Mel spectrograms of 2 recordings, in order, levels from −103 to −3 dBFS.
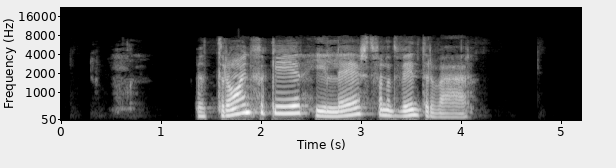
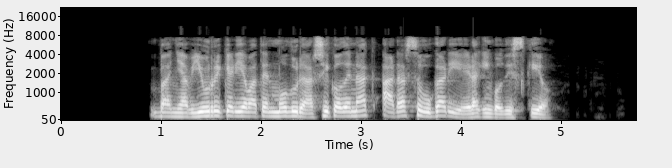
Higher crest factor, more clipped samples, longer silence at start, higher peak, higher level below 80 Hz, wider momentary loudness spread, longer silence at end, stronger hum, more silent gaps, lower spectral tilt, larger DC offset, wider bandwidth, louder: about the same, 16 dB vs 12 dB; neither; first, 1.35 s vs 0.9 s; about the same, 0 dBFS vs 0 dBFS; about the same, -58 dBFS vs -54 dBFS; first, 15 LU vs 5 LU; first, 1.15 s vs 0.85 s; neither; neither; first, -7 dB/octave vs -5 dB/octave; neither; about the same, 7.8 kHz vs 7.8 kHz; second, -15 LUFS vs -12 LUFS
